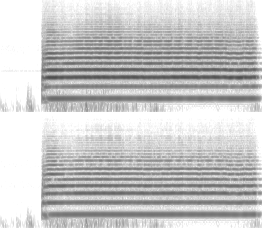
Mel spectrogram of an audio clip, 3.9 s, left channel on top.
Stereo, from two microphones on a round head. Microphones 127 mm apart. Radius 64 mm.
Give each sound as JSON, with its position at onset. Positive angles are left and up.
{"t": 0.6, "sound": "a trumpet", "side_deg": 40, "distance_m": 1.1}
